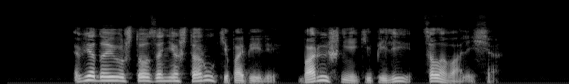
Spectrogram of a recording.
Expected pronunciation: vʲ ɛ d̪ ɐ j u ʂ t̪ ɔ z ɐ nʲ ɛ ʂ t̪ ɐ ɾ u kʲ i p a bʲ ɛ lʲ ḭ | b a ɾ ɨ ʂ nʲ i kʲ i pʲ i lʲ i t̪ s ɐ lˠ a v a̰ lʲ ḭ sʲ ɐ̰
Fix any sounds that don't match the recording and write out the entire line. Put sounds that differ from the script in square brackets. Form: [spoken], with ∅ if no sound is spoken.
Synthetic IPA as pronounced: vʲ ɛ d̪ ɐ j u ʂ t̪ ɔ z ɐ nʲ ɛ ʂ t̪ ɐ ɾ u kʲ i p a bʲ [i] lʲ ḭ | b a ɾ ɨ ʂ nʲ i kʲ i pʲ i lʲ i t̪ s ɐ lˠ a v a̰ lʲ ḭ sʲ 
